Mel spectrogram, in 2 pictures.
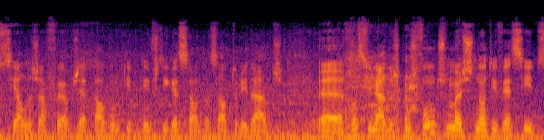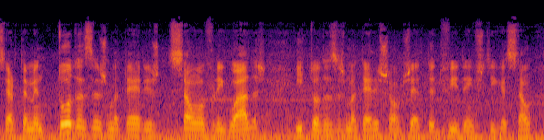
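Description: At a very fast pace, a man talks with ordinary pitch variation. Noticeable background noise and audible room echo fill the recording. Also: fairly high pitch for a man. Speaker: political candidate. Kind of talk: press statement.

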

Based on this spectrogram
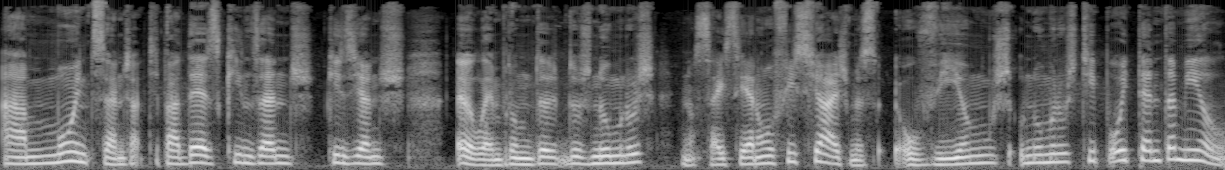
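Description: Very slowly, a woman speaks at a very deep, low pitch. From England. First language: English (speaking Portuguese). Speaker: commentator. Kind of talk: casual discussion.

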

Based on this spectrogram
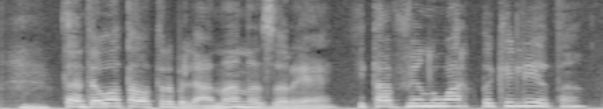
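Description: A woman talks at a very fast pace with a fairly high pitch. Her loudness stays very even, and there is audible room echo. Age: 70s. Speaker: retired teacher and former politician. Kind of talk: radio interview. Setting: radio studio. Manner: halting.

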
